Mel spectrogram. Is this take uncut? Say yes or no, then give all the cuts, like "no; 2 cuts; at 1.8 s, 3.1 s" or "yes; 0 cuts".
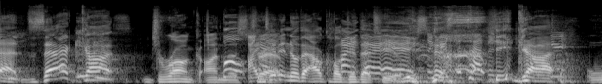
yes; 0 cuts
